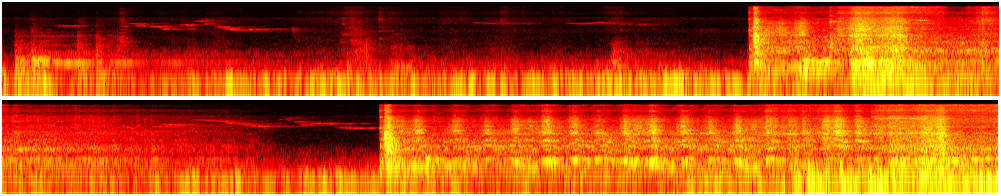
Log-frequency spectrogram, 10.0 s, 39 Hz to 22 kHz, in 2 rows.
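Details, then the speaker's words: 1968 Ford Galaxie XL convertible, 390 4V with C6, first start attempt after long sitting, with chainsaw gas poured into the carb: two bursts of starter cranking, never catches. Crank no start; owner unsure the fuel pump works. "still not picking up any gas so I don't know if the fuel pump's any good and the battery's Gonna Get Low"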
